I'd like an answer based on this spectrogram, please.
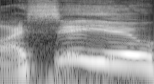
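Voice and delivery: high-pitched, shouted character yell. Telling a made-up story, voicing a character with X-ray vision: acted-out yell. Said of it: "And he's gonna yell".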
